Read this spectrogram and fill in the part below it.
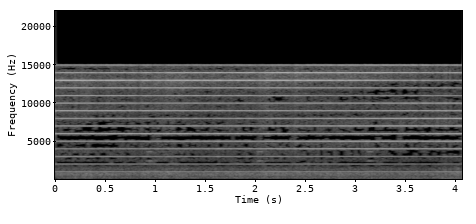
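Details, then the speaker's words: Luminous CO2 laser making a bloodless incision during a lower-lip reduction on a Caucasian patient under IV sedation. Steady high electronic tone with soft hiss throughout. CO2 surgical laser firing tone. "so we're going to make our laser incision with the luminous co2 laser and this is really very similar to blepharoplasty"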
